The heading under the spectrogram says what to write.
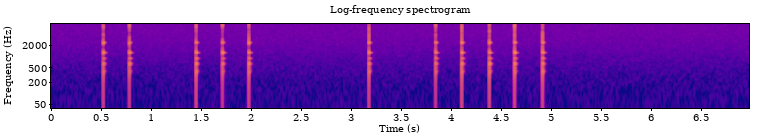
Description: Tap code, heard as taps on a table, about 4 knocks a second. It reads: HE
